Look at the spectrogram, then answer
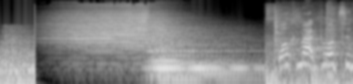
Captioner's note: metal whoosh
